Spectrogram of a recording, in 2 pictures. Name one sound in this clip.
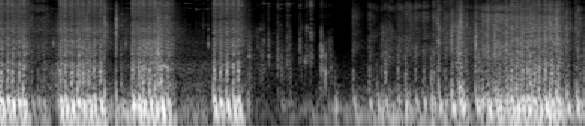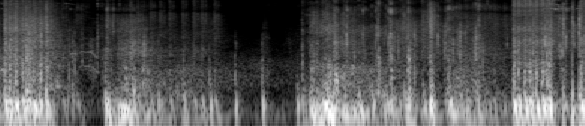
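Rifle shots fire in rapid, loud bursts.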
